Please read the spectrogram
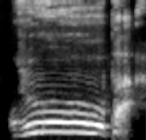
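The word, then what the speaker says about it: rūpa: So technically it's two beats like that, but we're going to extend it and exaggerate it a little bit as we learn it.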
